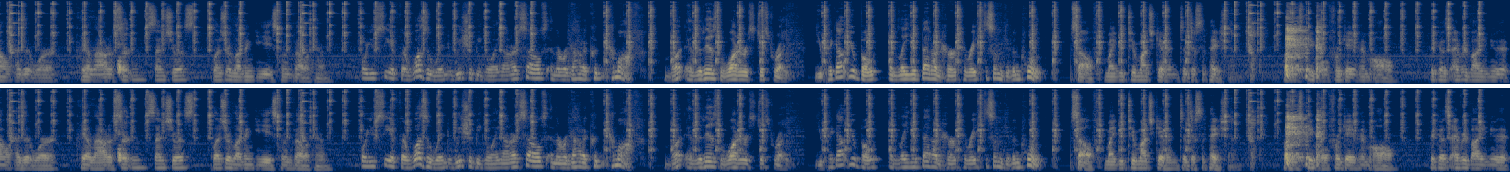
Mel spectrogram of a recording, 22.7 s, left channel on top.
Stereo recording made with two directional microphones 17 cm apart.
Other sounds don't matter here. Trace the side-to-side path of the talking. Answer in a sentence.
In this clip you hear the talking go left and come back.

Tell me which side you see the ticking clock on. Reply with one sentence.
You can hear the ticking clock on the left.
